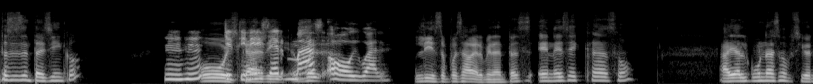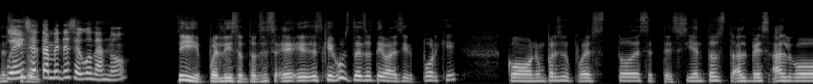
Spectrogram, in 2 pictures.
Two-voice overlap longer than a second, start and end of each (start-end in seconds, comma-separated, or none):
2.0-3.4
